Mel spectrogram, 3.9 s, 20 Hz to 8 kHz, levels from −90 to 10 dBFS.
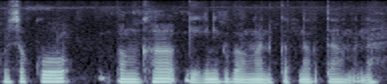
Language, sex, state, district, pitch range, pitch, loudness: Garo, male, Meghalaya, North Garo Hills, 95-115 Hz, 100 Hz, -15 LUFS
